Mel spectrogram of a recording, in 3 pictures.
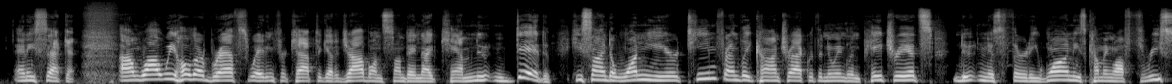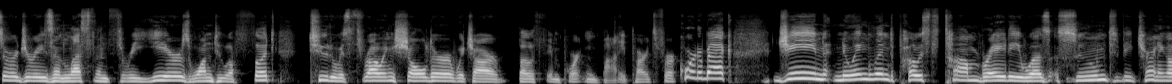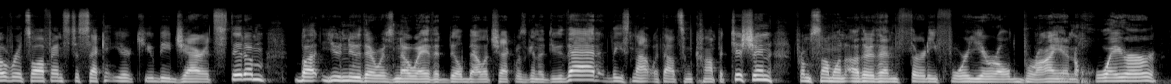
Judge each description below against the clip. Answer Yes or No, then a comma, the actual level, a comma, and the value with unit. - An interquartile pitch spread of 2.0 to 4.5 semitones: No, average, 5.2 semitones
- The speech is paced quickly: No, average, 195 wpm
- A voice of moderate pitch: Yes, medium, 165 Hz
